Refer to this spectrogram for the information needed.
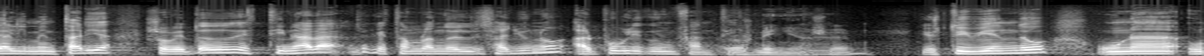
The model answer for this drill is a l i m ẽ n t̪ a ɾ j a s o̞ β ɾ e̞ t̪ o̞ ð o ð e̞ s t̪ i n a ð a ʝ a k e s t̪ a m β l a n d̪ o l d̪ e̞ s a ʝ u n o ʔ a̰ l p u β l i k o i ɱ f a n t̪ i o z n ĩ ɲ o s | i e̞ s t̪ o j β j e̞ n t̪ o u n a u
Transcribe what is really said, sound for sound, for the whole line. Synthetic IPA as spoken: a l i m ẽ n t̪ a ɾ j a s o̞ β ɾ e̞ t̪ o̞ ð o ð e̞ s t̪ i n a ð a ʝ a k e s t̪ a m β l a n d̪ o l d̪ e̞ s a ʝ u n o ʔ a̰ l p u β l i k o i ɱ f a n t̪ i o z n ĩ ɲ o s | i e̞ s t̪ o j β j e̞ n d̪ o u n a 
